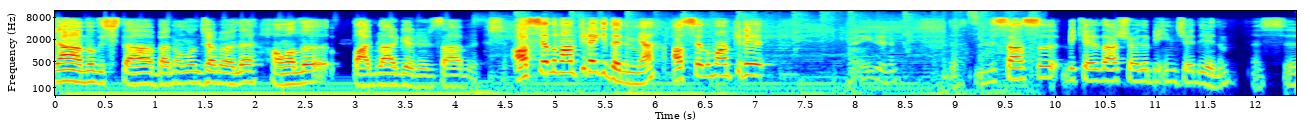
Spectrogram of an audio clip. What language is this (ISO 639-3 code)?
tur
